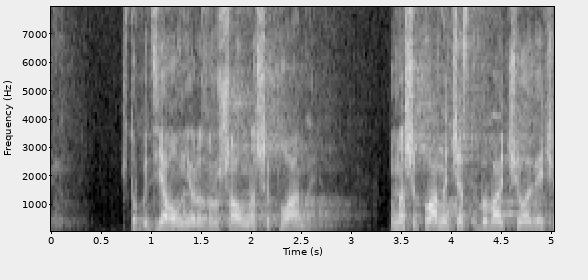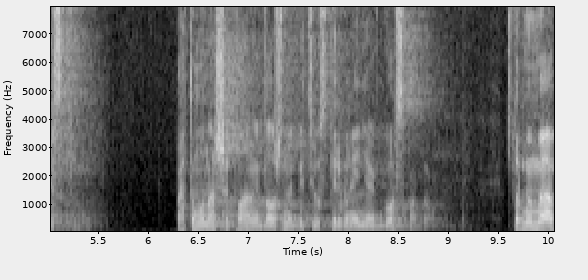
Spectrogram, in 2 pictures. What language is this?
Russian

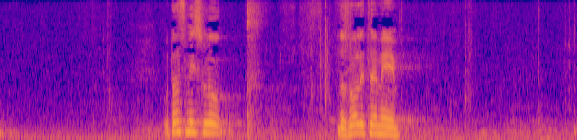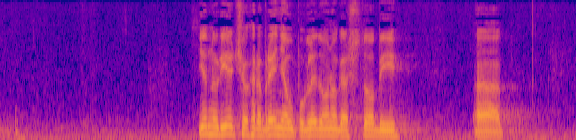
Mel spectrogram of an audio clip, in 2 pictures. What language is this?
Croatian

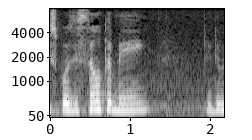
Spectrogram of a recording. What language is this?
Portuguese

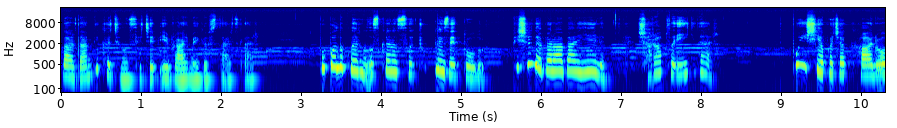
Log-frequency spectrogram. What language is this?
Turkish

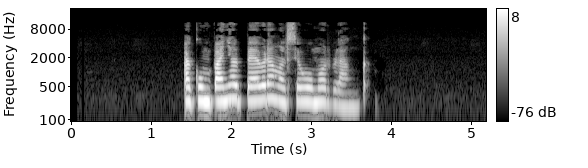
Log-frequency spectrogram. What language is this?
Catalan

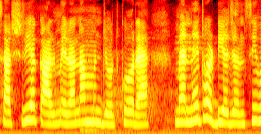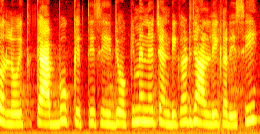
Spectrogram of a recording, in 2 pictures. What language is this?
Punjabi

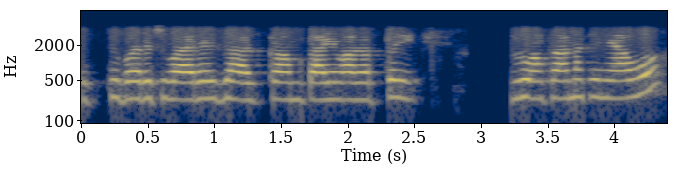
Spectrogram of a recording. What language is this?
Kashmiri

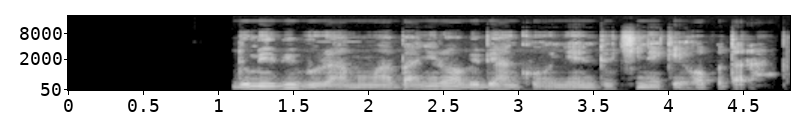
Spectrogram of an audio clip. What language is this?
Igbo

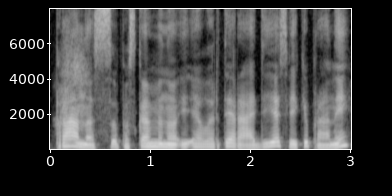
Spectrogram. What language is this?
Lithuanian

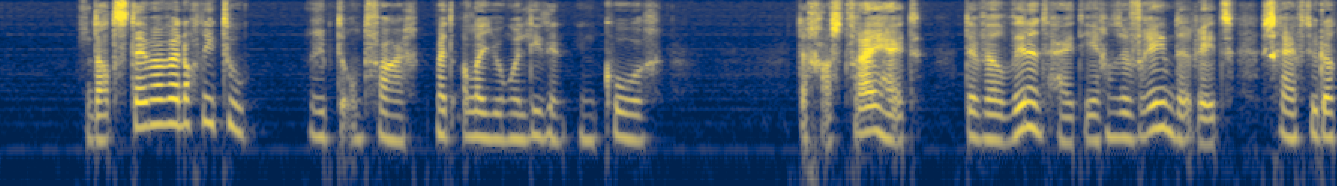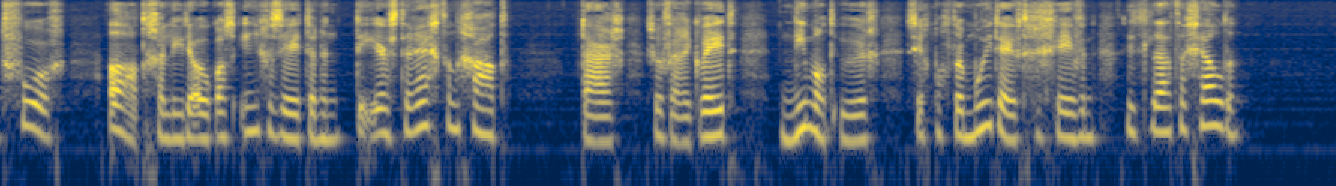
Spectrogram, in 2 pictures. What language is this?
Dutch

